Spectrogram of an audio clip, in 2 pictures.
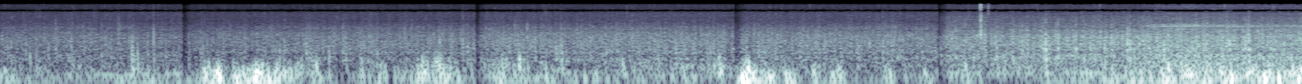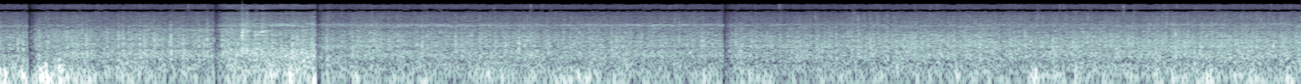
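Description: Heavy rain falling and pattering on the ground, tent and camping gear, growing louder about halfway through, with a few low thumps in the first few seconds.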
